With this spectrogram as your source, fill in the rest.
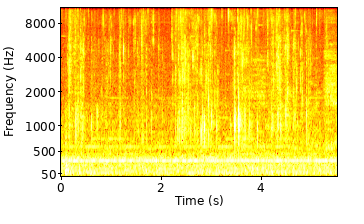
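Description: Creamy pasta and cheese for baked ziti are being stirred, making faint, wet squelching and sloshing sounds up close over a low background hum.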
